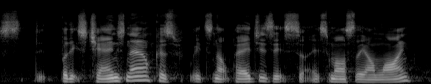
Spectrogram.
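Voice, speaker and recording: Someone with a British accent speaks at a moderate pace in a very clean recording with a silent background. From United Kingdom. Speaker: environment journalist. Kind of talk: panel discussion. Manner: hesitant, many fillers and restarts.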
